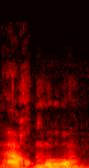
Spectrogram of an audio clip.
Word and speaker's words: Armour: Nous avons avec nous aujourd'hui Armour, c'est bien Oui, prononcé? Armour, oui.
